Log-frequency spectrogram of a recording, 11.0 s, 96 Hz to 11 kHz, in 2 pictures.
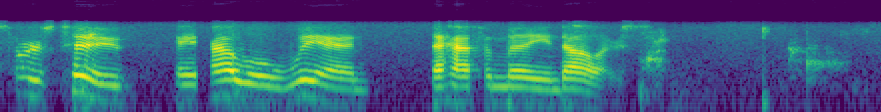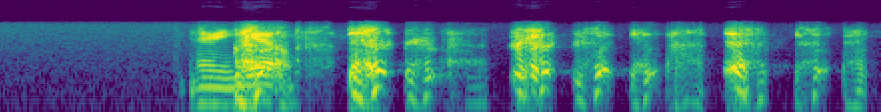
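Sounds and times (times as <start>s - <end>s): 
speech: 0.2s - 4.1s, 6.7s - 10.4s
man coughing in a harsh fit: 7.0s - 10.9s.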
